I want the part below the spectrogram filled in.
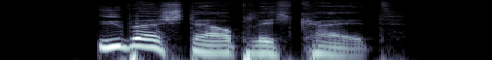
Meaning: excess mortality in comparison to a reference period or reference group
- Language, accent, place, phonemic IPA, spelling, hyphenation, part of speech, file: German, Germany, Berlin, /ˈyːbɐˌʃtɛʁplɪçkaɪ̯t/, Übersterblichkeit, Über‧sterb‧lich‧keit, noun, De-Übersterblichkeit.ogg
